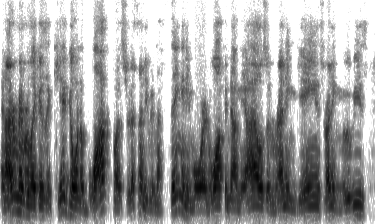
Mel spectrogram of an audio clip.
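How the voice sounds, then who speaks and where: A man's voice: mid-range voice, very fast, breathy edge, highs cut off. A man in his twenties talking casually and nostalgically as a guest in a video-call discussion. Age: 20s. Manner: nostalgic, relaxed.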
